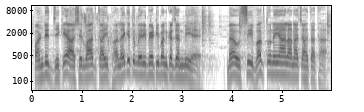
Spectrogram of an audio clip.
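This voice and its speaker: An earnest, devout village father, voiced by a man, speaks in an ordinary mid-pitched voice. It is a Hindi film dub. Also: normal speed, soft background music, natural voice.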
